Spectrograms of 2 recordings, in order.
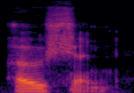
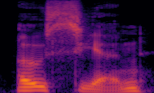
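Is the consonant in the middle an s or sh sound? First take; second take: sh; s. First: The middle consonant is a sh sound. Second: The middle consonant is a plain s sound. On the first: This is the modern pronunciation. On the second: This is the older pronunciation from the fifteen hundreds.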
